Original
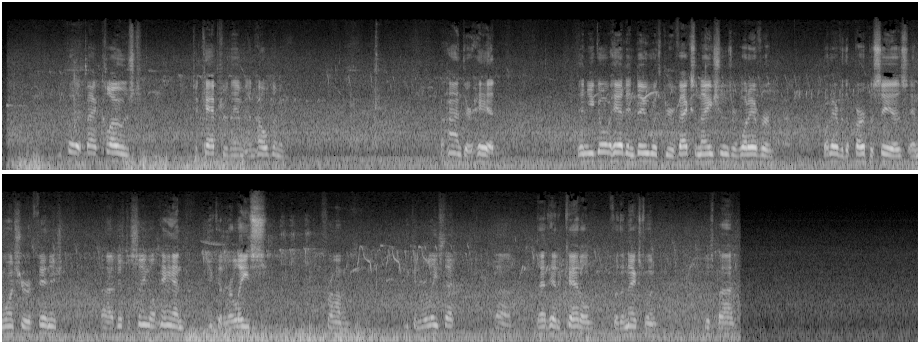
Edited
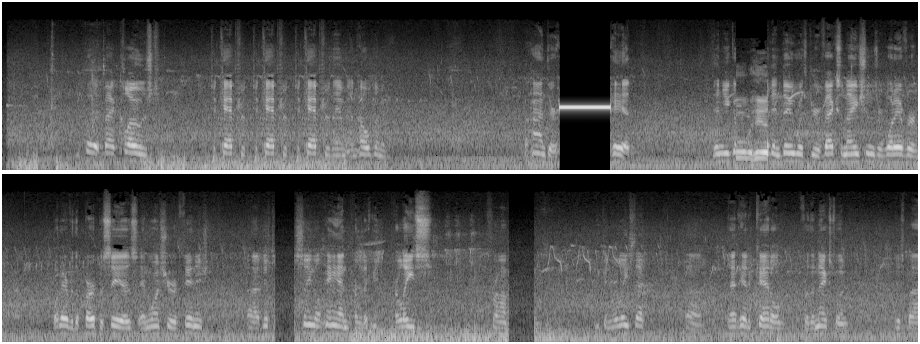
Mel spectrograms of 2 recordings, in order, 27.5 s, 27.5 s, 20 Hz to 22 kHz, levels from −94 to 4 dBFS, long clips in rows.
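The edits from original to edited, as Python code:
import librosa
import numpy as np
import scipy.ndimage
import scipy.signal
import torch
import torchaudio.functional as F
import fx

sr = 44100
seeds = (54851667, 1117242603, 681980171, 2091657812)

y = fx.edit(x, sr, fx.repeat(start_s=2.73, length_s=0.63, count=3),
    fx.move(start_s=5.39, length_s=0.27, to_s=0.53),
    fx.insert_tone(at_s=7.09, length_s=0.77, hz=1920.0, db=-7.5),
    fx.speed_span(start_s=8.97, length_s=0.32, speed=0.67),
    fx.insert_room_tone(at_s=15.64, length_s=0.29),
    fx.reverse_span(start_s=16.55, length_s=0.61),
    fx.insert_room_tone(at_s=18.86, length_s=0.38), tone=tone)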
